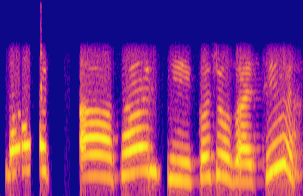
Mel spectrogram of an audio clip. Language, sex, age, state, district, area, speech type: Kashmiri, female, 30-45, Jammu and Kashmir, Bandipora, rural, conversation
